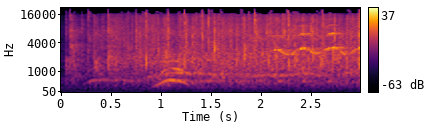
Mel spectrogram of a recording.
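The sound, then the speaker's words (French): A crowd on its feet gives a standing ovation, loud sustained clapping that swells within the first second and then holds steady, with voices and a whoop rising above it. “J'aimerais qu'on puisse tous se lever, s'il vous plaît. Et est-ce que vous serez d'accord pour qu'on fasse une ovation au roi des rois ?”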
